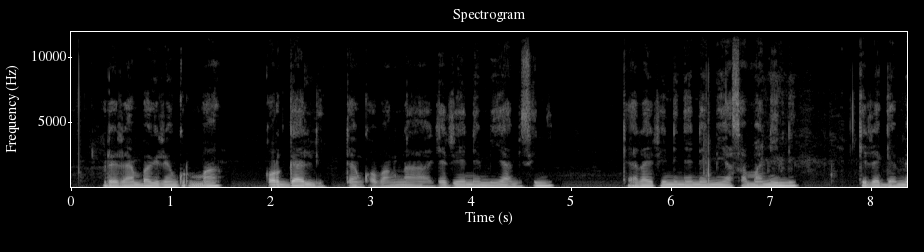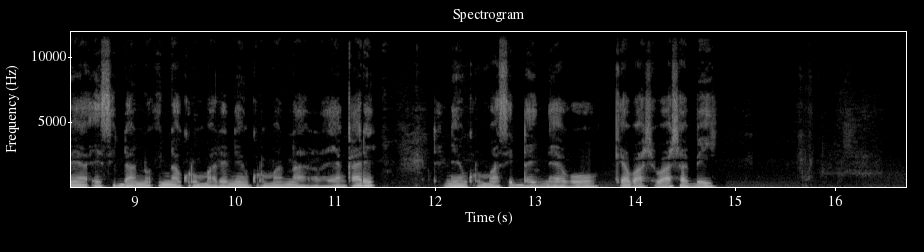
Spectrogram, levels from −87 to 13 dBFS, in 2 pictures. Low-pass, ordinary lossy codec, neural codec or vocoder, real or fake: none; none; none; real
